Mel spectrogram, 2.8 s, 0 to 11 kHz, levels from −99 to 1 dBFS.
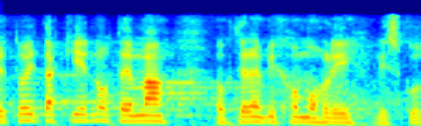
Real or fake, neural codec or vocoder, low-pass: real; none; 7.2 kHz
